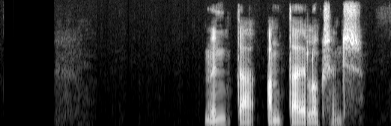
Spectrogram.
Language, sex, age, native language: Icelandic, male, 30-39, Icelandic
